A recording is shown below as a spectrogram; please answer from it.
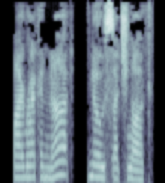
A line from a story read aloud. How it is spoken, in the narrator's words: They laughed, and one of them said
